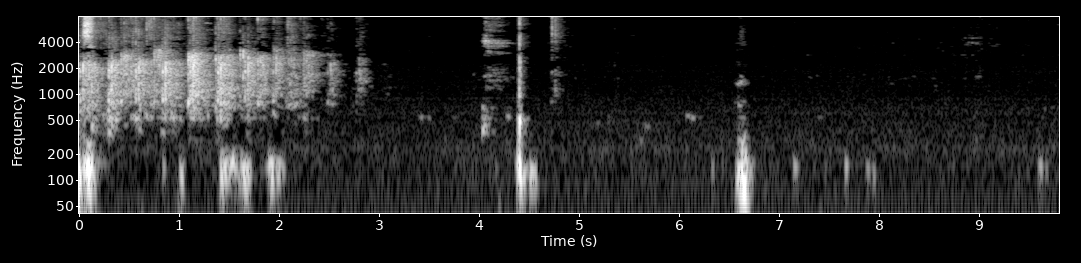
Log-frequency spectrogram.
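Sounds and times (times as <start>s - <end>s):
group clapping: 0.0s - 3.0s.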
